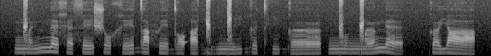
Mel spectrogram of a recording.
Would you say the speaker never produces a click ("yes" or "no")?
no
